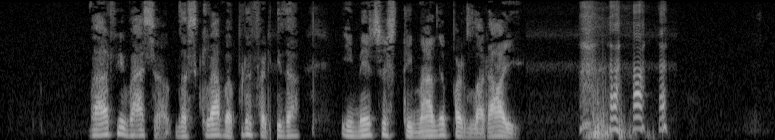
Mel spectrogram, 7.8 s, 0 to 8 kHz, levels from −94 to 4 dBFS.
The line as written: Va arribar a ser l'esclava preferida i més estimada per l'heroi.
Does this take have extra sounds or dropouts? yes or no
yes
